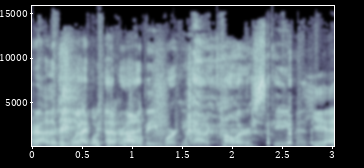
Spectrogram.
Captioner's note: laughing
